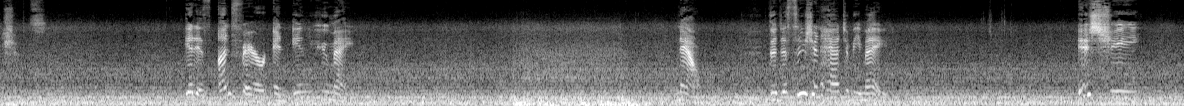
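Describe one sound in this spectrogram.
A car engine and tyres rumble steadily on a road.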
